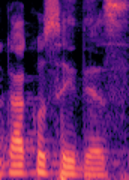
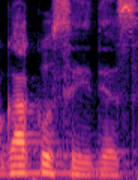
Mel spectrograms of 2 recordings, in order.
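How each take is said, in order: The two takes are said the same way.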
